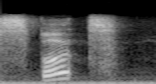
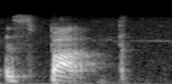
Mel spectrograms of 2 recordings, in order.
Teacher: Instead of sput, it's spa, spot, with an ah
